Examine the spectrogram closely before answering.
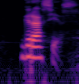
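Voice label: "gracias", Spanish; fonema g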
